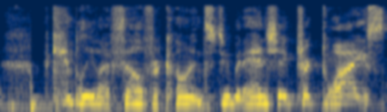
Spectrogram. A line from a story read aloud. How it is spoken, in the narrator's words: Evan wailed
